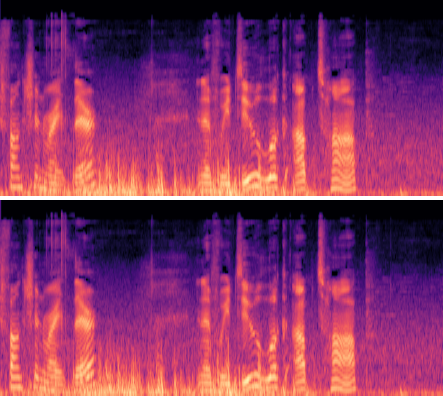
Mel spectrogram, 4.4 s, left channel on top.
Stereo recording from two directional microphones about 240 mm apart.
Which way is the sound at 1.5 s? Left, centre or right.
Centre.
